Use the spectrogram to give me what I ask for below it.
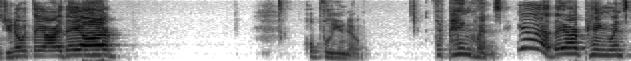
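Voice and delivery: ordinary talk, nothing marked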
